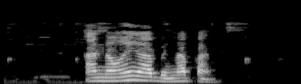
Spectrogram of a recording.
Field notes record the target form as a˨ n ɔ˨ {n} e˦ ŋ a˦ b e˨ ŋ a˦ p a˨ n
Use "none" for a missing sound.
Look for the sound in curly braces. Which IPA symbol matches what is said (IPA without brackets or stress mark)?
ŋ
